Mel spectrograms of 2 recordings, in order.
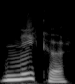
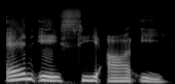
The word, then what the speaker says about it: nacre: By what name is nacre, that's spelled n a c r e, nacre, popularly known?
